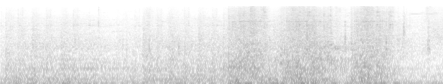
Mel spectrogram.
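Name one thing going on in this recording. Electric crackling zaps from an energy weapon.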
